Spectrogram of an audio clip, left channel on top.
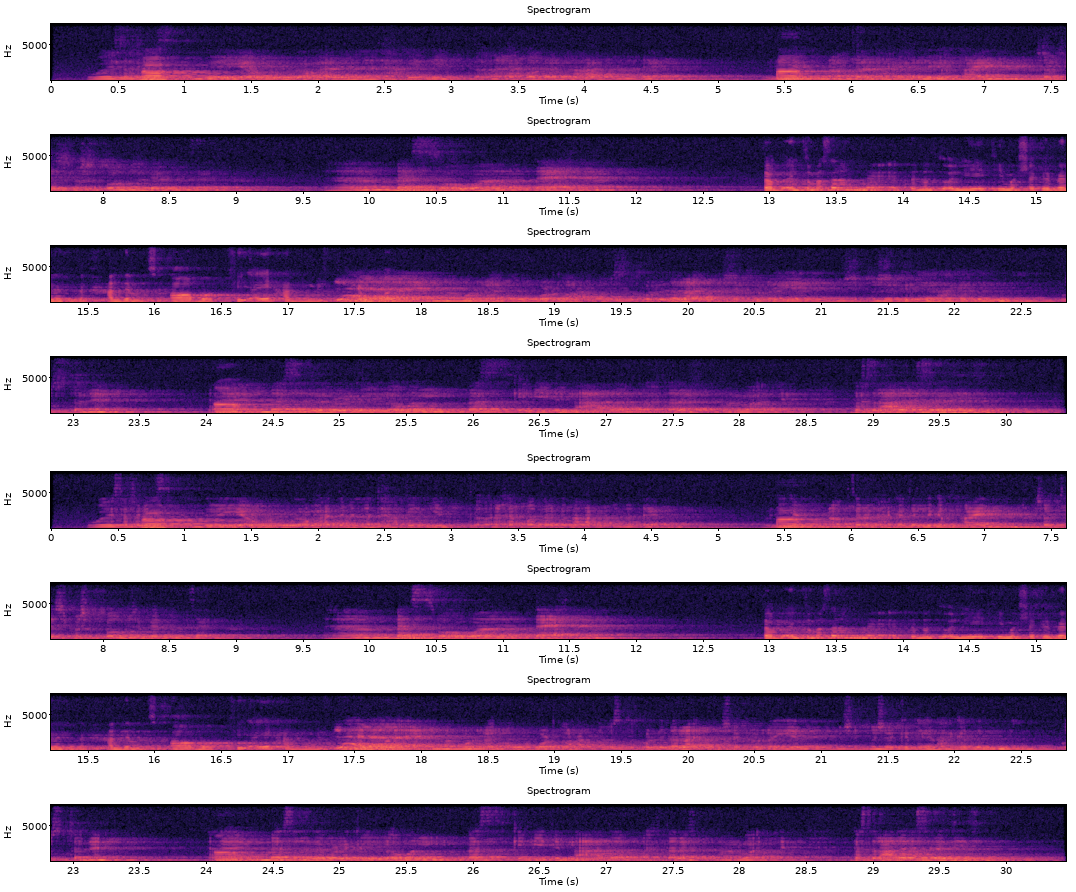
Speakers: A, on the right; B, on the left.
A: وسفرية
B: اه
A: اسكندرية ولو حد منا تعبان يعني انت اخر فترة كذا حد منا تعب ودي
B: اه
A: كانت من اكتر الحاجات اللي جمعتنا يعني ما شفتش ما شفتهمش بجد من ساعتها آم، بس وهو ده احنا يعني
B: طب انت مثلا تقدر تقول لي في مشاكل بينك وبين حد من صحابك في اي حد مش
A: لا
B: بتحبه
A: لا
B: مثلا
A: لا يعني ما بقول لك هو برضو حتى وسط كل ده لا المشاكل قليلة يعني مش المشاكل هي الحاجات اللي وسطنا يعني. آه،
B: اه
A: بس انا زي بقول لك اللي هو ال- بس كمية القعدة اختلفت مع الوقت يعني بس القعدة لسه لذيذة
